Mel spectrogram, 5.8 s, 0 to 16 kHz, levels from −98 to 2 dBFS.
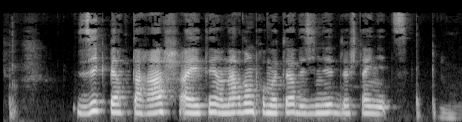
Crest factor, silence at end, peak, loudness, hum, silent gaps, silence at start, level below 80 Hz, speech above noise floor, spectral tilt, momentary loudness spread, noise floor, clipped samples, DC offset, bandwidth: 18 dB; 0.1 s; -2 dBFS; -19 LUFS; none; none; 0.1 s; -56 dBFS; 39 dB; -5 dB/octave; 15 LU; -59 dBFS; under 0.1%; under 0.1%; 11.5 kHz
